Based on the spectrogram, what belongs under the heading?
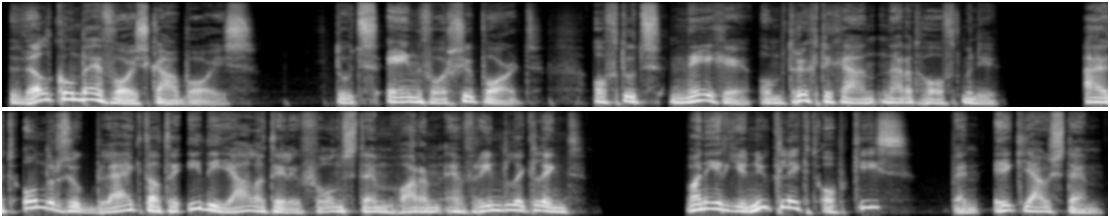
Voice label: VOICEMAIL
